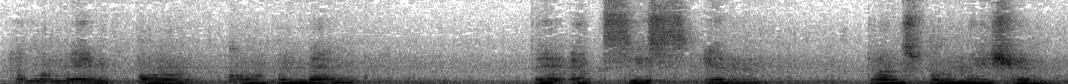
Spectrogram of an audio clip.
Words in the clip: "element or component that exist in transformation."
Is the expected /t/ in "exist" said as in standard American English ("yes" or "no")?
no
